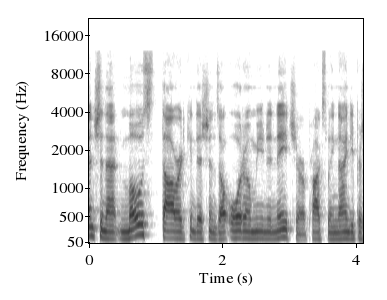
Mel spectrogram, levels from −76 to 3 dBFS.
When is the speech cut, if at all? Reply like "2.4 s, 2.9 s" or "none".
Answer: none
